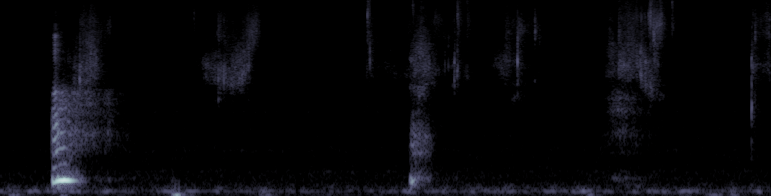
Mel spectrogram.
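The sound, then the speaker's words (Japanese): A few soft, crinkly rustles and squishy presses of hands kneading the buttocks of a person lying face down in paper underwear during a massage, spaced out with quiet pauses between them, fairly gentle, with no talking. “紙パンツ履いたお尻、もみほぐしますね。”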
